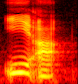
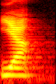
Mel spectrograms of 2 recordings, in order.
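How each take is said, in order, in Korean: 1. 두 모음이 따로 발음돼요. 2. 앞 모음이 짧으면 하나의 소리로 합쳐져요.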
